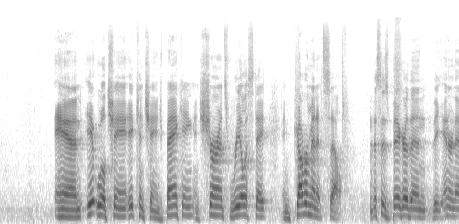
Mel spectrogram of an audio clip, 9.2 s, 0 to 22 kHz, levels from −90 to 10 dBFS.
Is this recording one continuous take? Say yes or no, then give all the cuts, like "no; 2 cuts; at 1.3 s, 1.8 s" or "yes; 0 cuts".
no; 1 cut; at 7.5 s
